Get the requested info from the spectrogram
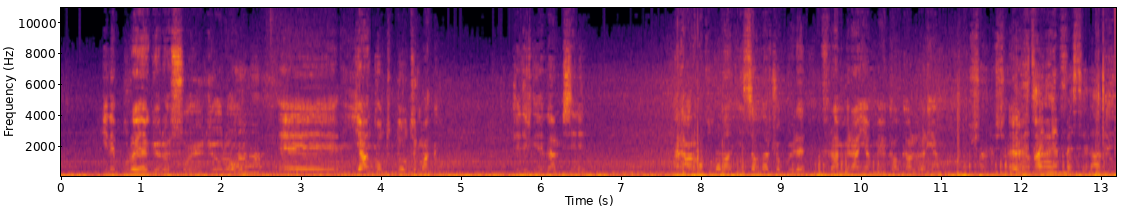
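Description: Voices talking over the steady low rumble of road and engine noise inside a moving car's cabin.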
